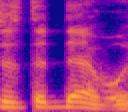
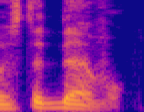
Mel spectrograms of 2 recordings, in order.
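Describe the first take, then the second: First: Said in the usual way. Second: "It's the devil." dropped lower and softer; grave repeat. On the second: Real, not acted. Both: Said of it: "No, no, I'm serious".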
